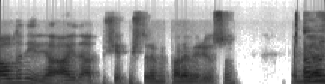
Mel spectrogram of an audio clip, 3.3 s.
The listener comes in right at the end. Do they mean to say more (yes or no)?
yes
